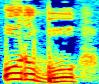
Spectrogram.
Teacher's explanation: a última sílaba é a tônica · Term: oxítonas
